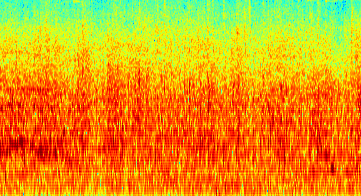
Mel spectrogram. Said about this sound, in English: one more round of applause and commend these kids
